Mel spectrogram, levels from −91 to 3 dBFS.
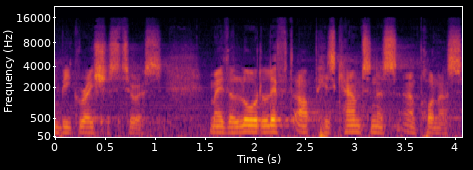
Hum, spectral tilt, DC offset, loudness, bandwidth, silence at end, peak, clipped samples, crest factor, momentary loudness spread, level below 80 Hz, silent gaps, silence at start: none; -2.5 dB/octave; under 0.1%; -25 LUFS; 16 kHz; 0 s; -8 dBFS; under 0.1%; 18 dB; 9 LU; -46 dBFS; none; 0 s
